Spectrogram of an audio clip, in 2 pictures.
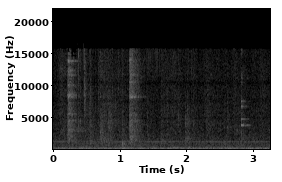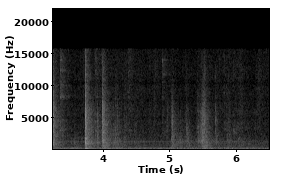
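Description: Steady low hum with a few short knocks and clicks, the loudest a little under four seconds in.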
